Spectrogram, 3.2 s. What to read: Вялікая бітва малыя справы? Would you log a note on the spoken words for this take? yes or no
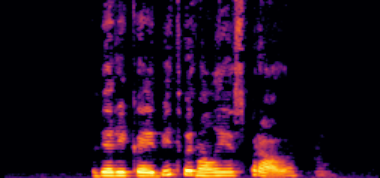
no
